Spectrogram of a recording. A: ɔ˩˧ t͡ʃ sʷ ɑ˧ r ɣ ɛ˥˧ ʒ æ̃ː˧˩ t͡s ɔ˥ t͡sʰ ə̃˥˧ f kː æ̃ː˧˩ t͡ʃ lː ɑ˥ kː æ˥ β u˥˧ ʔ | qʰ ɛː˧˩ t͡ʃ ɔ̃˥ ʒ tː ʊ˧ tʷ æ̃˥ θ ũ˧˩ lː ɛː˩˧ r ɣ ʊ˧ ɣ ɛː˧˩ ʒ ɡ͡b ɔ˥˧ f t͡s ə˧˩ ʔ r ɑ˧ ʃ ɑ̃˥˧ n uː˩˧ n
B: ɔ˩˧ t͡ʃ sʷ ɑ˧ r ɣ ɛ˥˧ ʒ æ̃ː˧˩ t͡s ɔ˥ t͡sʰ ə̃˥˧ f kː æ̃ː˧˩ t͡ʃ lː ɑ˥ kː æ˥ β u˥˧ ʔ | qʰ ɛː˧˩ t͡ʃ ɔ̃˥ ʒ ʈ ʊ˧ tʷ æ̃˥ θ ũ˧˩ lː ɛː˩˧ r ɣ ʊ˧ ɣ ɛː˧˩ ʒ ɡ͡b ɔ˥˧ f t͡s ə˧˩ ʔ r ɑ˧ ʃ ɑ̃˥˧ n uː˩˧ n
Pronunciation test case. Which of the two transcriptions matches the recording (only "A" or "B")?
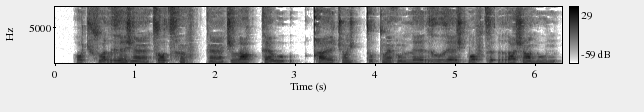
A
